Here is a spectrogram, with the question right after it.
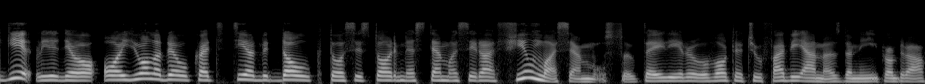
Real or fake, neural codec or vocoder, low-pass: fake; codec, 16 kHz, 0.5 kbps, FunCodec, trained on LibriTTS, 25 frames a second; 7.2 kHz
